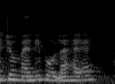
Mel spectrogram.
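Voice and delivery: ordinary delivery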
